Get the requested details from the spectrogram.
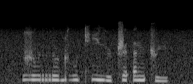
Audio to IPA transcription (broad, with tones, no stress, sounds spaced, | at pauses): ʐ u˧ r u˧ ɖʱ u˦ cʰ i˦ j y˨ ʈ͡ʂ ə˦ ʔ ɐ˦ ŋ ʈ͡ʂ y˨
